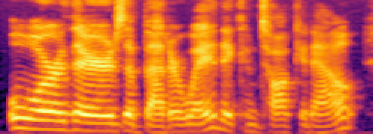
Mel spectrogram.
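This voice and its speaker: A woman's voice: low-pitched, animated, normal speed, darkish tone. A woman elementary school teacher explaining vocabulary to children in an instructive way, often checking in with short tag questions.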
